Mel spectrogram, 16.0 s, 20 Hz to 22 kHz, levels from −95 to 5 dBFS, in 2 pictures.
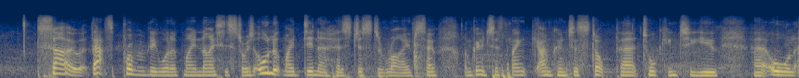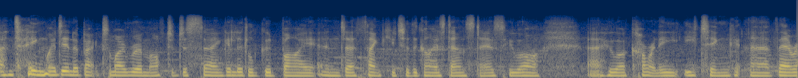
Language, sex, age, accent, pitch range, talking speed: English, female, 40-59, British, 160-210 Hz, 230 wpm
